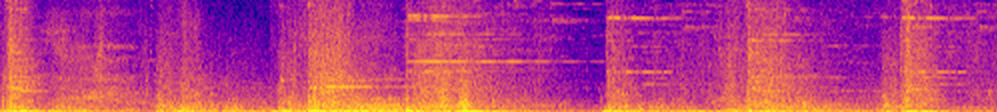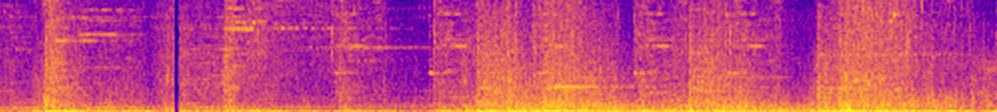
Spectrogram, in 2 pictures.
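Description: Video game sword hits clash in quick bursts.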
